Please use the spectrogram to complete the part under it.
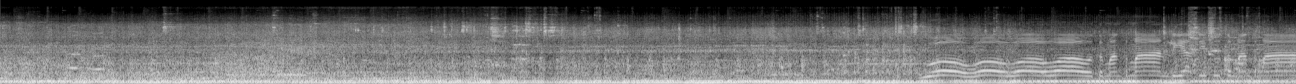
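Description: A bulldozer's diesel engine rumbles steadily close by.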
